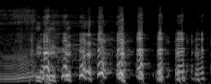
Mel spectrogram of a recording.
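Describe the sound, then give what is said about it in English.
A voice makes a mouth imitation of a fart: a short buzzing tone breaking into about ten quick, rhythmic sputtering bursts, fairly loud, with no other talk. “It's a ring box. Fart box.”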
